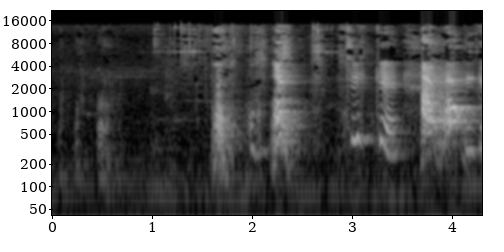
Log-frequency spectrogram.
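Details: Shih Tzu puppy wanting to play, letting out several loud barks and whiny yelps in quick succession, mixed with a person's voice talking to it in Hindi.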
